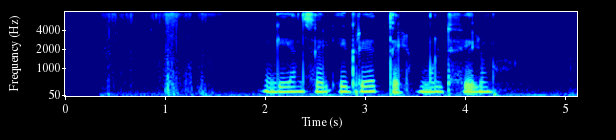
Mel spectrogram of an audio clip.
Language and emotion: Russian, neutral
